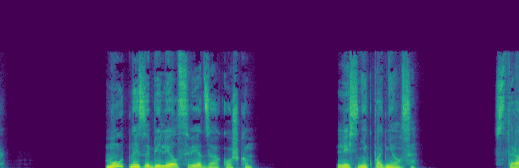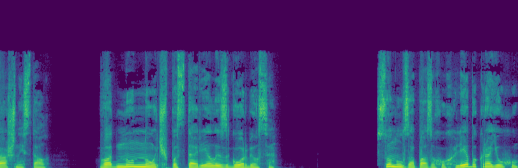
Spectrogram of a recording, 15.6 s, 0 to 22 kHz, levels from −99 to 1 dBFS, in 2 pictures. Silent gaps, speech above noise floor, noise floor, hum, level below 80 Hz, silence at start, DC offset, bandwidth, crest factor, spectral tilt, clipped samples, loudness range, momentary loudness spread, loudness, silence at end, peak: 4.21-5.03 s, 6.66-7.40 s, 8.94-9.21 s, 12.46-12.52 s, 12.59-13.43 s; 70 dB; -85 dBFS; none; -52 dBFS; 1.6 s; under 0.1%; 15.5 kHz; 16 dB; -6 dB/octave; under 0.1%; 6 LU; 13 LU; -16 LUFS; 0 s; -2 dBFS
